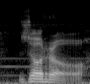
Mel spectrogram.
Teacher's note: so it would have that rolling R and it also would have the sort of open o at the end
